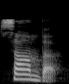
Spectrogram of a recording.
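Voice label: "samba", English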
